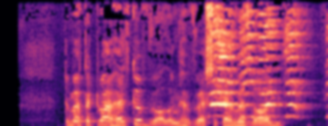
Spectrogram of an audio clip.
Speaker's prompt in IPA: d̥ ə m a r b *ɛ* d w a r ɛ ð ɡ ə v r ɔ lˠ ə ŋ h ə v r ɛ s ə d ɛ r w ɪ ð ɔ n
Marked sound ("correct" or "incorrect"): correct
